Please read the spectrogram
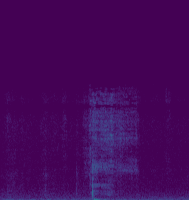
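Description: Near silence, broken about a second in by one short, soft hiss of embroidery thread being drawn through layered fabric.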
